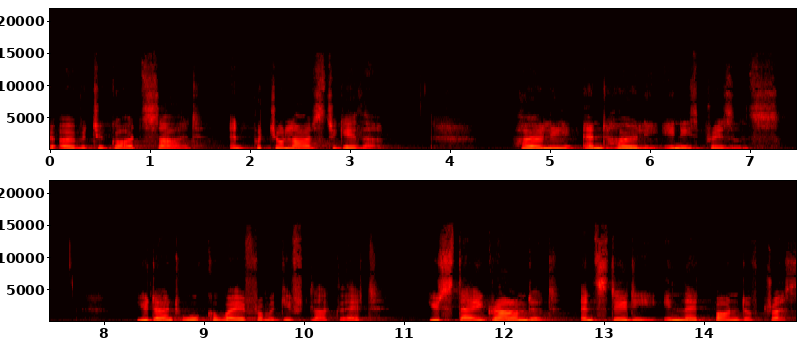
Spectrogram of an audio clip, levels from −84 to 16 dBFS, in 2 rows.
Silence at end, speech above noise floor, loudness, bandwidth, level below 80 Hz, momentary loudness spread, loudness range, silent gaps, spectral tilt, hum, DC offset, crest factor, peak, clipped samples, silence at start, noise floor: 0 s; 32 dB; -43 LUFS; 15 kHz; -84 dBFS; 13 LU; 4 LU; none; -4 dB/octave; none; under 0.1%; 20 dB; -24 dBFS; under 0.1%; 0 s; -75 dBFS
